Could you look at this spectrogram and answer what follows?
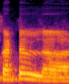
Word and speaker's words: subtle: Yes, it's pronounced as subtle, Netra. The B is silent.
